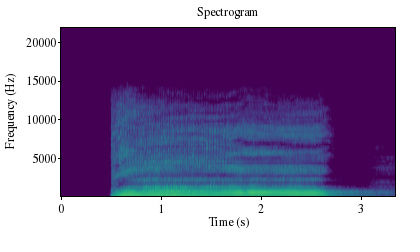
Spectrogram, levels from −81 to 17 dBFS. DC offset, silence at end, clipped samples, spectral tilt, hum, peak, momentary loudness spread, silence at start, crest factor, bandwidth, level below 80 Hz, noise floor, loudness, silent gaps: under 0.1%; 0.55 s; under 0.1%; -6.5 dB/octave; none; -4 dBFS; 6 LU; 0.5 s; 16 dB; 13.5 kHz; -58 dBFS; -48 dBFS; -19 LUFS; none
